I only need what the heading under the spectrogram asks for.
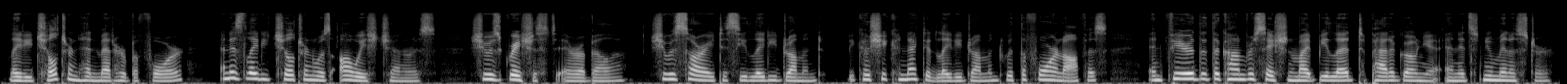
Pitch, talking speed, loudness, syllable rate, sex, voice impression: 190 Hz, 185 wpm, -19 LUFS, 6.0 syllables/s, female, very feminine, slightly young, adult-like, thin, slightly relaxed, slightly weak, bright, hard, very clear, very fluent, cute, very intellectual, very refreshing, sincere, very calm, very friendly, very reassuring, slightly unique, very elegant, slightly wild, very sweet, very kind, modest, light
